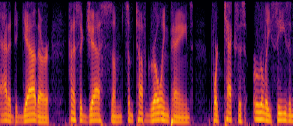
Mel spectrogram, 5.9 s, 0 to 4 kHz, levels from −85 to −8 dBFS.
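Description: Nothing's technically wrong with this speech clip; it simply carries the narrow phone-call sound of a call path with nothing above 4 kHz, which is just how that kind of link sounds.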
